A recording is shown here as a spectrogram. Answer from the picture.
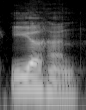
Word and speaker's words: Johann: Mr. Brewster gave the name its Germanic pronunciation, Johann.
